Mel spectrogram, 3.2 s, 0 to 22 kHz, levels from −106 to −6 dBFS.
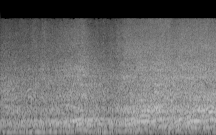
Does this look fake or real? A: real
